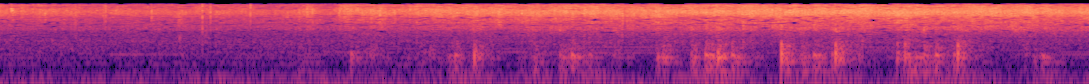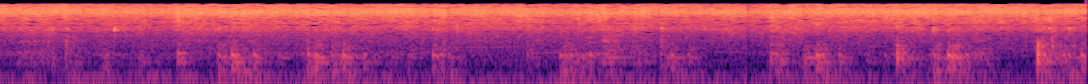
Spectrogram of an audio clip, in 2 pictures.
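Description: Grated coconut sizzling in hot oil in a metal kadai while a spatula stirs it, scraping the pan in repeated strokes. The sizzle grows louder about two seconds in.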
